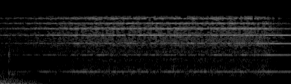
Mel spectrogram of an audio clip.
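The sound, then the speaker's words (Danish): A school bell rings continuously with a bright, metallic, steady clangor, holding for the full few seconds at a fairly loud level with no voices. “Nu ringer skoleklokken i hvert fald.”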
